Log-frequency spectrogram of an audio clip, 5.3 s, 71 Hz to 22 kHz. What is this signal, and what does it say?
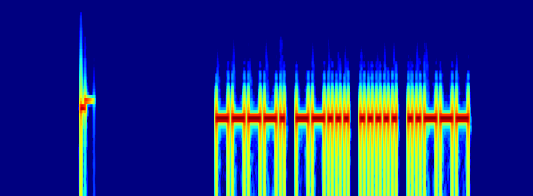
Morse code, heard as a keyed tone, about 30 wpm, 700 Hz. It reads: 9752
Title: Numbers - 4-Digit 30wpm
